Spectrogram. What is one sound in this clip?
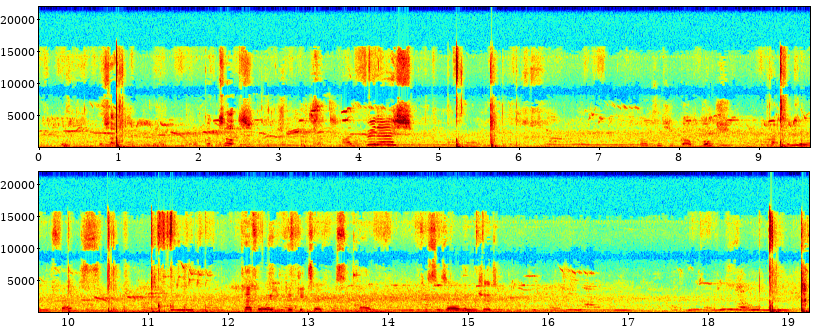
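A football is kicked with sharp thuds now and then.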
